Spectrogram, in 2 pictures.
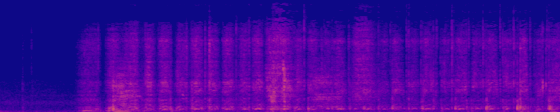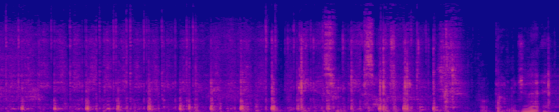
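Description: A blade scrapes rapidly across plastic.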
